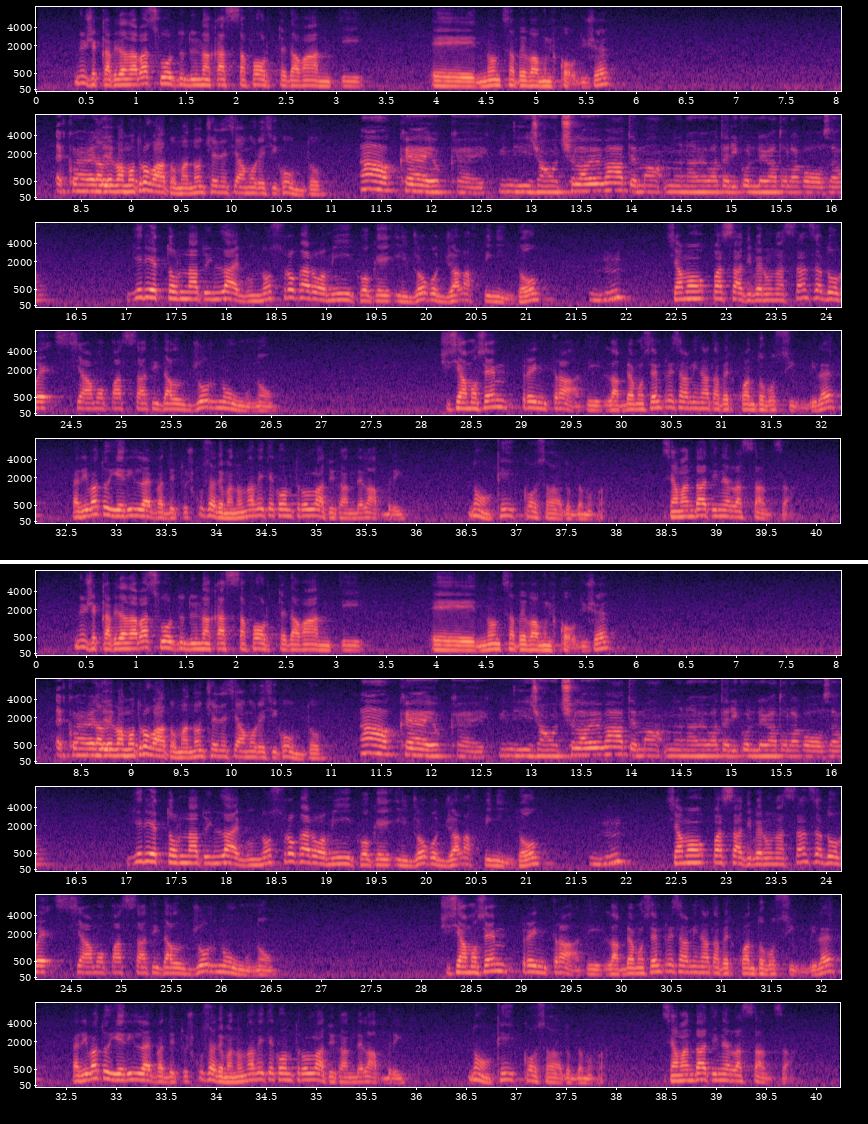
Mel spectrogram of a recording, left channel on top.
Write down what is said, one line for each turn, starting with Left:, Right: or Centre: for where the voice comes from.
Right: Noi ci è capitata una password di una cassaforte davanti e non sapevamo il codice.
Left: È come
Right: L'avevamo
Left: vedere...
Right: trovato, ma non ce ne siamo resi conto.
Left: Ah, ok, ok. Quindi diciamo ce l'avevate ma non avevate ricollegato la cosa.
Right: Ieri è tornato in live un nostro caro amico che il gioco già l'ha finito.
Left: Mhm.
Right: Siamo passati per una stanza dove siamo passati dal giorno 1. Ci siamo sempre entrati, l'abbiamo sempre esaminata per quanto possibile. È arrivato ieri in live e ha detto: Scusate, ma non avete controllato i candelabri? No, che cosa dobbiamo fare? Siamo andati nella stanza.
